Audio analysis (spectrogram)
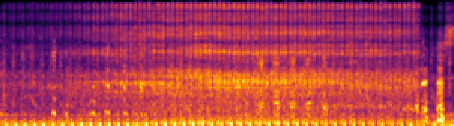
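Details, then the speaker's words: Mini truck with the check engine light on: rough, uneven idle with lumpy pulses about four a second and stumbling beats. A bad misfire; cause unknown. "The motor cuz it misfired so bad."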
